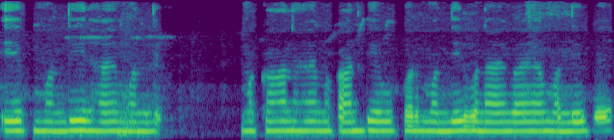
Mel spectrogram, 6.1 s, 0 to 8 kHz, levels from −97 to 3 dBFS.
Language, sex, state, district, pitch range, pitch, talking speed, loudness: Hindi, female, Bihar, Purnia, 195-205 Hz, 200 Hz, 155 wpm, -19 LUFS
